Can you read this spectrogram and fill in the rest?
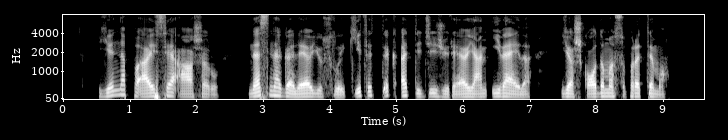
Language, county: Lithuanian, Vilnius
